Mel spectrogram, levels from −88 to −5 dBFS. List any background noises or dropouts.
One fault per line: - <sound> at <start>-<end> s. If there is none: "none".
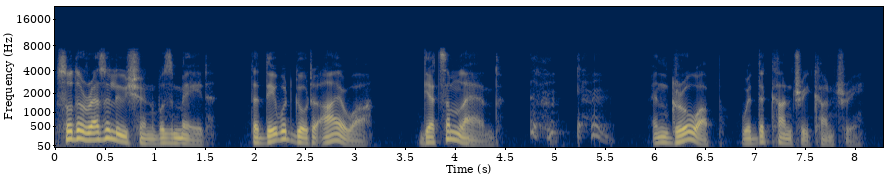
- cough at 4.7-5.6 s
